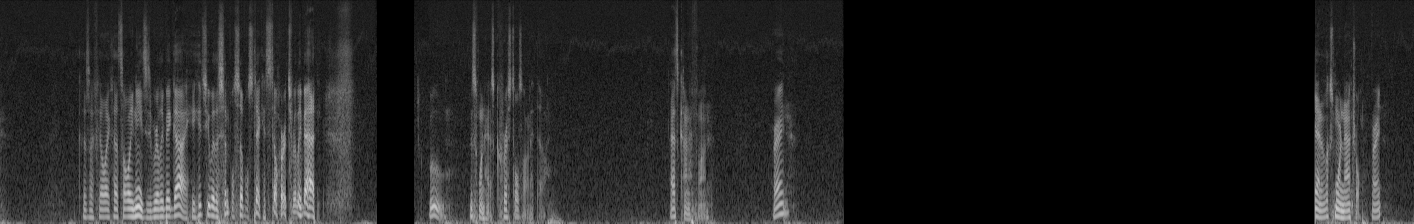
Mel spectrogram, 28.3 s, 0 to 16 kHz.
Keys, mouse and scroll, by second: 0.3-1.4 scroll up 5, 1.4 scroll, 2.0 scroll, 2.5 scroll, 3.4-3.8 scroll, 4.8 click, 5.7-6.6 scroll down 1, 6.6-7.2 scroll down 3, 7.8 scroll up 2, 8.8 click, 9.4-12.4 drag, 12.9 scroll down 1, 13.6-14.3 scroll down 3, 14.8 scroll up 5, 16.1 click, 17.2 click, 18.2 scroll, 18.9 scroll, 19.9 click, 21.3 scroll down 3, 23.1 click, 23.8 click, 25.6 click, 27.4 click.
